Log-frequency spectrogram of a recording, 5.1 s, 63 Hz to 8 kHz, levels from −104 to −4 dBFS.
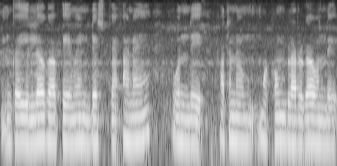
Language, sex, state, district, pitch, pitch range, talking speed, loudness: Telugu, male, Telangana, Hyderabad, 130 Hz, 125-135 Hz, 140 wpm, -18 LUFS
